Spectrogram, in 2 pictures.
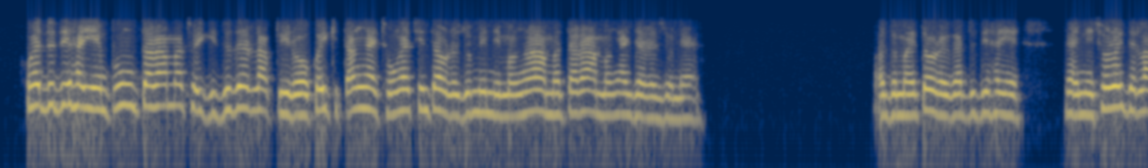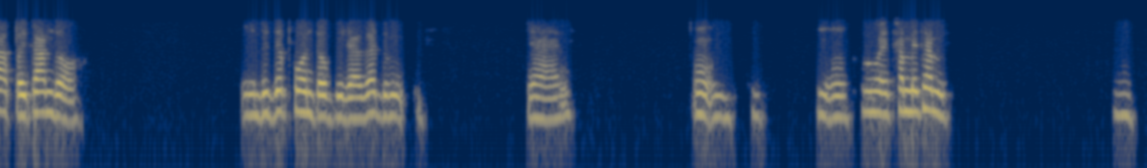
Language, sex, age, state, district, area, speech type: Manipuri, female, 45-60, Manipur, Imphal East, rural, conversation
